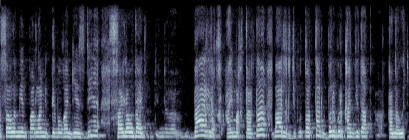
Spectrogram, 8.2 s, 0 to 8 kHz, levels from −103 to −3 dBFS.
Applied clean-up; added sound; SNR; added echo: none; none; none; none.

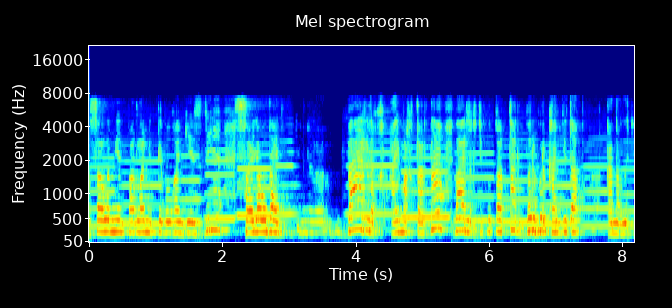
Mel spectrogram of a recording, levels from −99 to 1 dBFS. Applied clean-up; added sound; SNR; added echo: none; Wind instrument, woodwind instrument; 11 dB; reverberation time 0.7 s.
